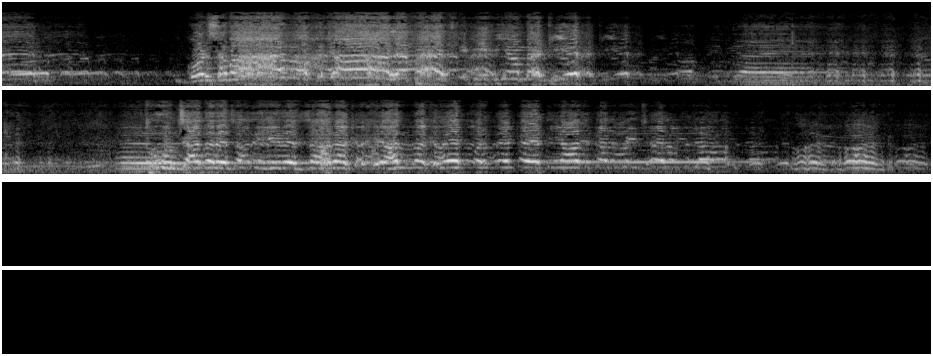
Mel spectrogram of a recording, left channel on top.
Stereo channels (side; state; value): right; silent; 64 dB below the other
